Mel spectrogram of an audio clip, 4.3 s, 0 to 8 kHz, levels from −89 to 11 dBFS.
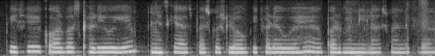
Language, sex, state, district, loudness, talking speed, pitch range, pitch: Hindi, female, Chhattisgarh, Korba, -14 LUFS, 290 wpm, 220-235 Hz, 225 Hz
